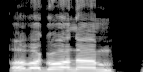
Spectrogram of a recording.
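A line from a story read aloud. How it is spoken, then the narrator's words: Loud shout. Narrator (Russian): громко крикнул кондуктор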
